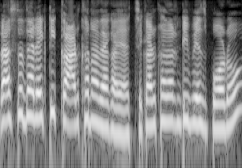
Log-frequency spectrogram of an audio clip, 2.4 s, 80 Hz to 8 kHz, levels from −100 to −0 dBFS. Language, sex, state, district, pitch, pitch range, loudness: Bengali, female, West Bengal, Jalpaiguri, 285 Hz, 245-300 Hz, -14 LUFS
